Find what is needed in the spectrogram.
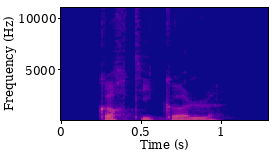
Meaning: corticolous
- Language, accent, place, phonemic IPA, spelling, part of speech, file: French, France, Lyon, /kɔʁ.ti.kɔl/, corticole, adjective, LL-Q150 (fra)-corticole.wav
